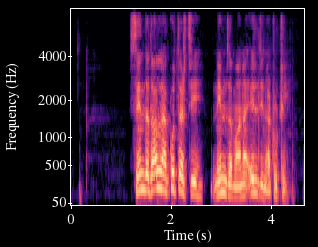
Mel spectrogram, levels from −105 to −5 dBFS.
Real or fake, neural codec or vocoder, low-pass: real; none; 7.2 kHz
